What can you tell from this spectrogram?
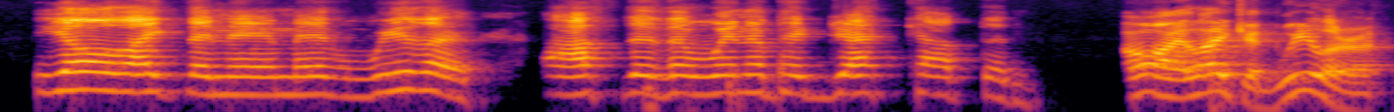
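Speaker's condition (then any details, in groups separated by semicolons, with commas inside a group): Cerebral palsy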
